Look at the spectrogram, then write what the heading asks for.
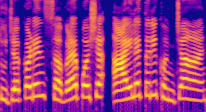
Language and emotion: Goan Konkani, angry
